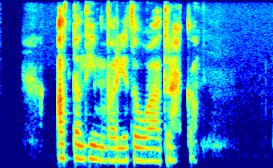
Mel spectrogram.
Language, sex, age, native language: Icelandic, female, 11, Icelandic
